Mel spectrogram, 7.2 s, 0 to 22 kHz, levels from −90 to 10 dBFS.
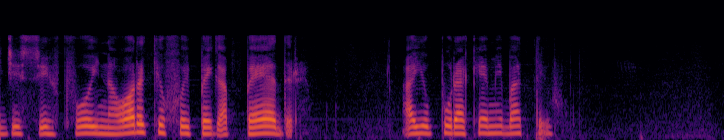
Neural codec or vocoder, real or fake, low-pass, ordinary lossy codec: none; real; none; none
